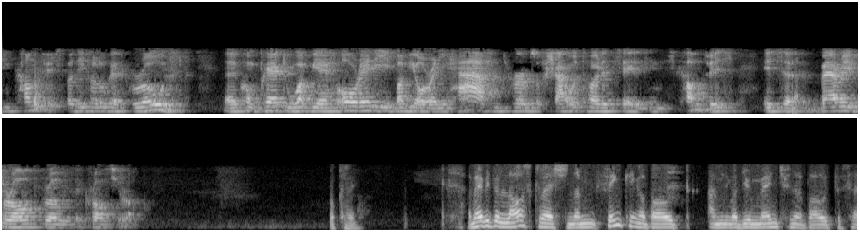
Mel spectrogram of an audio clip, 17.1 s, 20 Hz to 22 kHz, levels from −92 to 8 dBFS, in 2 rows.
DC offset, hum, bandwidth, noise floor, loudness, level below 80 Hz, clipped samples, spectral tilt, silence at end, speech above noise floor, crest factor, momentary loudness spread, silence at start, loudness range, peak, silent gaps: under 0.1%; none; 4.2 kHz; -63 dBFS; -20 LUFS; -60 dBFS; under 0.1%; -4.5 dB/octave; 0 s; 44 dB; 20 dB; 13 LU; 0 s; 12 LU; -2 dBFS; none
